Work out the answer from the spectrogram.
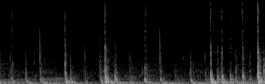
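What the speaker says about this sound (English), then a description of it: "And I'll type in" Irregular typing on a computer keyboard while a lighting control console is set up, with about a dozen close, crisp keystrokes in uneven bursts and no talk.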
